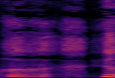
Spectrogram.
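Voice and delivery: sharp acted intake of breath; stressed gasp. Believer running around with a bad conscience, mock gasp. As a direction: gasp as if suddenly overwhelmed. Acting out rushing about stressed.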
